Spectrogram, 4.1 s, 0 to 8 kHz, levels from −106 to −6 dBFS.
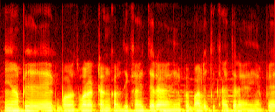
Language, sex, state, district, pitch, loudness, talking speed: Hindi, male, Maharashtra, Gondia, 110 Hz, -20 LUFS, 275 wpm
